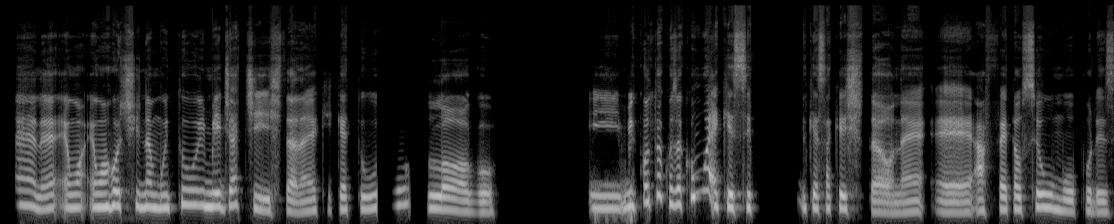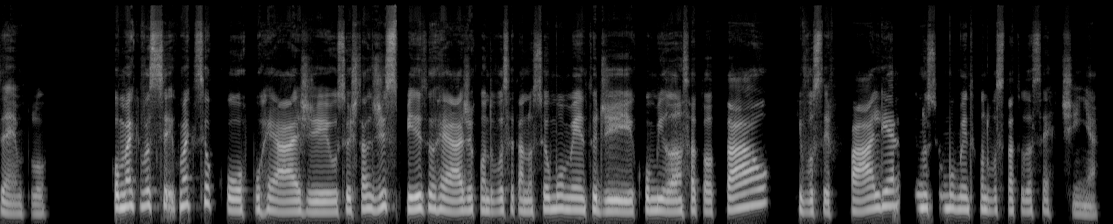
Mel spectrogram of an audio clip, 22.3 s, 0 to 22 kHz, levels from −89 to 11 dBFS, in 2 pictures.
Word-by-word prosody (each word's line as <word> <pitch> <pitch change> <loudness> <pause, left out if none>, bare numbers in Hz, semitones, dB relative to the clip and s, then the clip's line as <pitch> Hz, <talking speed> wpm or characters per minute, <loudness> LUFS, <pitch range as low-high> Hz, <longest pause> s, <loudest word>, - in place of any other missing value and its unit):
É, 240 -2 -1
né, 195 +2 0
é - - -1
um 210 +1 +1
é 210 - -1
uma 215 0 +6
rotina 220 -2 +2
muito 205 +5 0
imediatista, 220 -8 +1
né, 155 +3 -2
que 175 +1 -17
quer 185 +1 -2
tudo 185 +2 -2 0.5
logo. 160 -7 +1 0.9
E 195 -1 0
me 220 +3 +2
conta 285 - -1
uma - - 0
coisa 255 -4 +1
como 370 - +1
é - - +4
que 215 -1 +3
esse 205 0 +1 0.5
que 205 - -1
essa 195 0 -2
questão, 190 -8 -1
né, 150 +2 -2
eh, 145 -2 +1
afeta 185 +3 0
o - - +3
seu 210 +3 +2
humor 170 -6 -1
por 160 -3 -6
exemplo? 130 -4 -6 0.6
Como 205 +2 +5
é 230 - +5
que 225 - -9
você 235 -1 0
como 235 - +2
é - - -2
que 240 - -15
seu 275 -2 -1
corpo 170 -7 -2
reage, 150 -3 +1
o 150 - -1
seu 175 - -1
estado 190 +2 0
de 185 +4 0
espírito 200 -3 +3
reage 170 -2 +2
quando 170 -4 -3
você 165 +2 -4
está 170 -2 -4
no 155 0 -3
seu 180 +2 -1
momento 180 -2 +2
de 155 -1 +3
comilança 165 -1 0
total, 200 - +2 0.3
que 180 - -3
você 150 -1 -4 0.2
falha, 195 +9 +2 0.2
e 205 - -6
no 205 - +3
seu 200 -1 -13
momento 185 -2 -1
quando 180 -2 -3
você 170 +1 -8
está 165 - -5
toda 160 -1 -8
certinha? 125 -8 -11
185 Hz, 190 wpm, -24 LUFS, 155-210 Hz, 0.9 s, uma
